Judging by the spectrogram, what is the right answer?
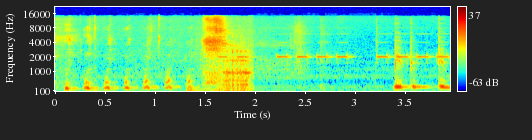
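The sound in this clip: An oven timer signals that biscuits have finished baking with rapid trains of high-pitched electronic beeps in two runs separated by a short gap, following earlier voices.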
